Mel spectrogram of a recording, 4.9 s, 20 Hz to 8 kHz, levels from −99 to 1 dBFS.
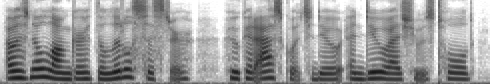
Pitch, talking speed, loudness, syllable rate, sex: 225 Hz, 235 wpm, -17 LUFS, 5.2 syllables/s, female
